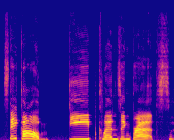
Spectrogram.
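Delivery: high, loud, drawn-out self-coaching; forced calm. Acted. Player steadies their nerves, forced calm. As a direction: stretch out the soothing words, tensely.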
